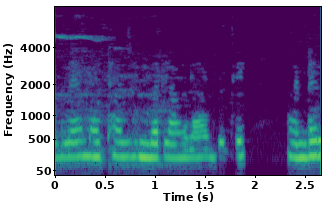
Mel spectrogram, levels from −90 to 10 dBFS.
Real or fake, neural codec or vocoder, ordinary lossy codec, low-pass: real; none; none; 7.2 kHz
